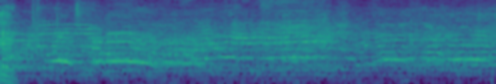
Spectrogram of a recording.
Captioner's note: crowd shouting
